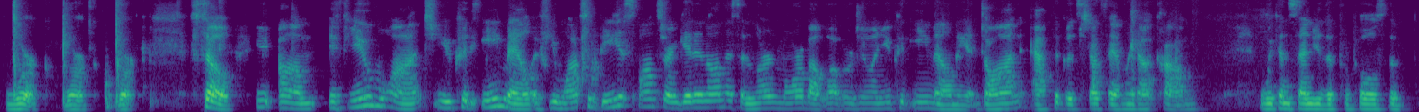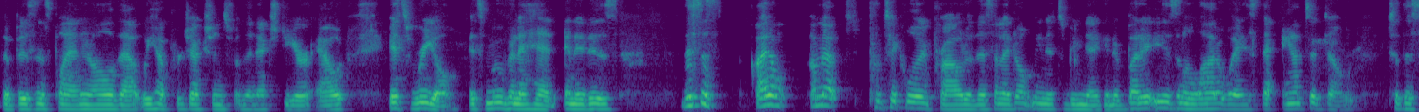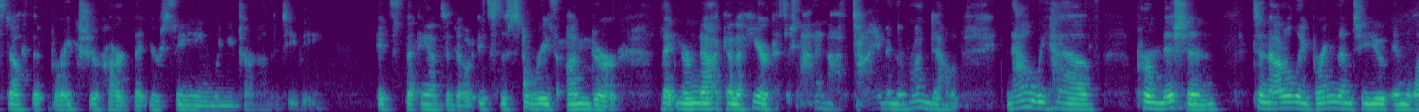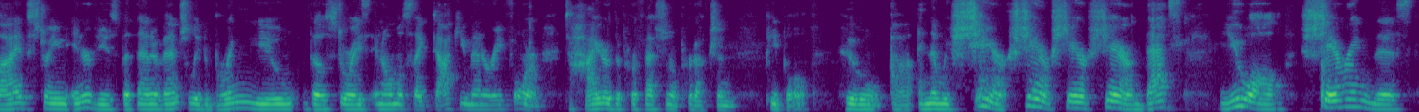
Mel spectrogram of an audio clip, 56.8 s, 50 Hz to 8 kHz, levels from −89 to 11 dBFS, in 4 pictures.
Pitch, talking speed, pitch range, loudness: 140 Hz, 195 wpm, 130-165 Hz, -27 LUFS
